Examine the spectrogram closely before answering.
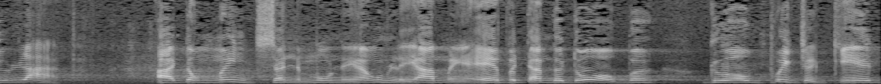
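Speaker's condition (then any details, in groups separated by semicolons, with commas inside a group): Cerebral palsy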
